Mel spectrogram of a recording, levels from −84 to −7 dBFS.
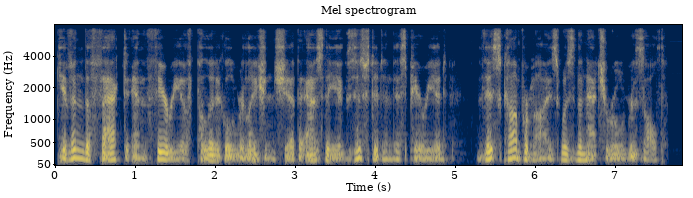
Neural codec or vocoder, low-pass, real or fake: vocoder, 22.05 kHz, 80 mel bands, HiFi-GAN; 7.2 kHz; fake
